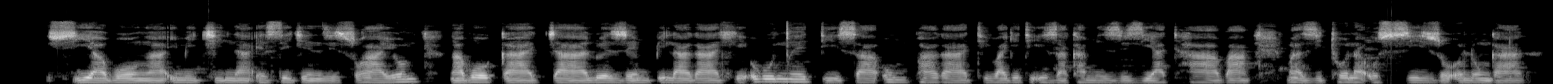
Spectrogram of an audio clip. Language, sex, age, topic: North Ndebele, male, 18-24, health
